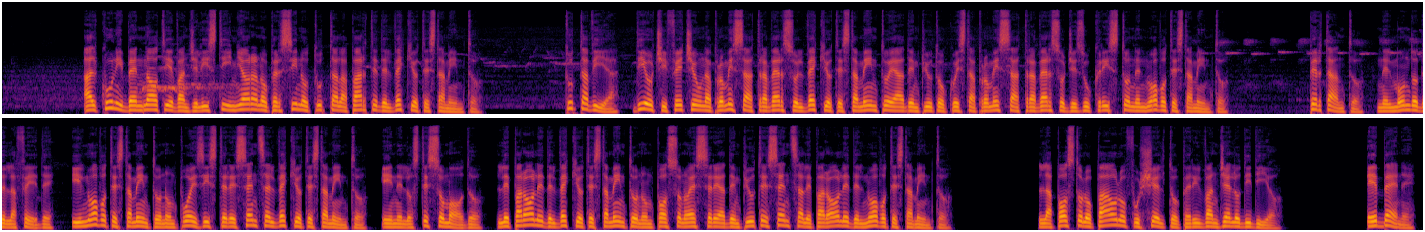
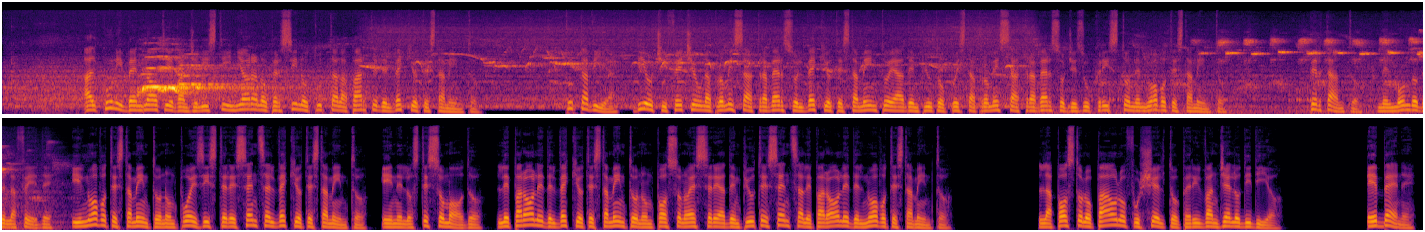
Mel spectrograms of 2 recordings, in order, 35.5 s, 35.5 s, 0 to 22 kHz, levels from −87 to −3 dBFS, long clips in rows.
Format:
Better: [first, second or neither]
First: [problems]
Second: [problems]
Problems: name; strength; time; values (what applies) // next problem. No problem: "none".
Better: first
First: animal sounds; faint; until 18 s; 25 dB below the speech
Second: animal sounds; loud; until 18 s; 1 dB below the speech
